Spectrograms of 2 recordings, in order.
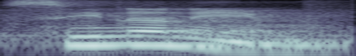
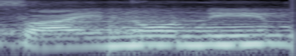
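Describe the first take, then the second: First: The first syllable sounds like 'sin'. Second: The first syllable sounds like 'sigh'. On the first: The speaker calls it right. "सिनोनिम correct होता है" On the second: The speaker calls it wrong. "Not साइनोनिम"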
